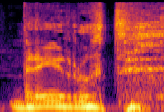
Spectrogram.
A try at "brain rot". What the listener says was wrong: No, perché ha una O sola, vuol dire ti marcisce il cervello, giusto?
